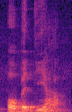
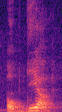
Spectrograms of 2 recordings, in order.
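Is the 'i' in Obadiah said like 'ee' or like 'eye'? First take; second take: ee; ee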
